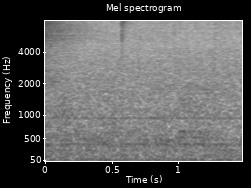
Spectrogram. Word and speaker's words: SQL: You know, those computer acronyms are not always pronounced the way they're written.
